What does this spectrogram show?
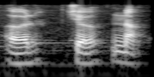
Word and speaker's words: अर्चना: तो नाम बनता है अर्चना। उच्चारण करेंगे तो भी सिंपल है, अरचना।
